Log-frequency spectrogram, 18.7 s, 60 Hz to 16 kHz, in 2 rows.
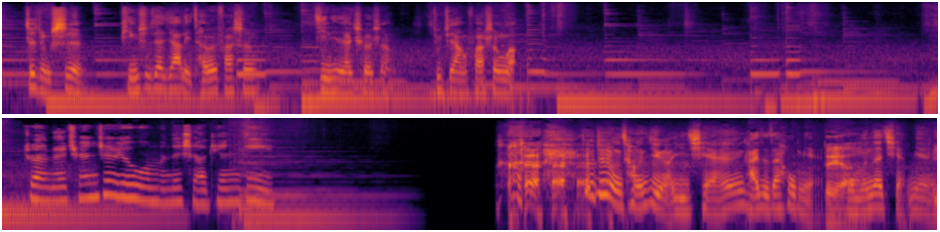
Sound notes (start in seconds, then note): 14.3 laughs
